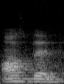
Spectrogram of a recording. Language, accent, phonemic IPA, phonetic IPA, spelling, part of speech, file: Armenian, Eastern Armenian, /ɑzˈdel/, [ɑzdél], ազդել, verb, Hy-ազդել.ogg
- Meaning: 1. to affect 2. to have an effect 3. to move, to touch (to act on the emotions)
